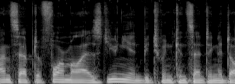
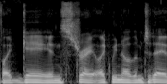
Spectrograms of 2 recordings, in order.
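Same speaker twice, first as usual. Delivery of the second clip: ordinary talk, nothing marked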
